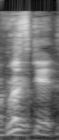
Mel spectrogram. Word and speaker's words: Brissett: Brissett. Say his name right.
